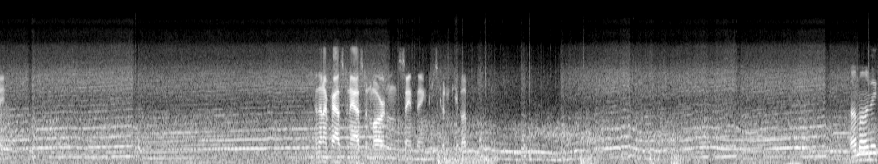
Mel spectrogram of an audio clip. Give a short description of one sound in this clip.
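A race car engine roars steadily, its pitch rising and falling as it shifts gears.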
